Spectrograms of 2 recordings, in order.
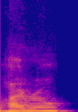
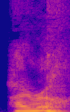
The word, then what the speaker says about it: Hiero: Hiro. Hiro. Hiro. Sorry. Yeah, like hieroglyphic.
